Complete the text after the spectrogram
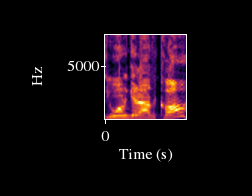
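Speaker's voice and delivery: mock Southern police officer; stern cop. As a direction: bark it like a small-town cop. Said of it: "he says".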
